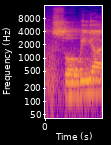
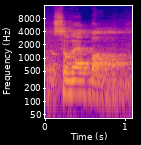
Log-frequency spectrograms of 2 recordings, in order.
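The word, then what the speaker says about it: ثویبہ: صوبیہ نہیں، اس صوبیہ نام غلط ہے، تلفظ غلط ہے، نام کی ہے؟ بولو سویبہ۔ اینو ابو لہب نے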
